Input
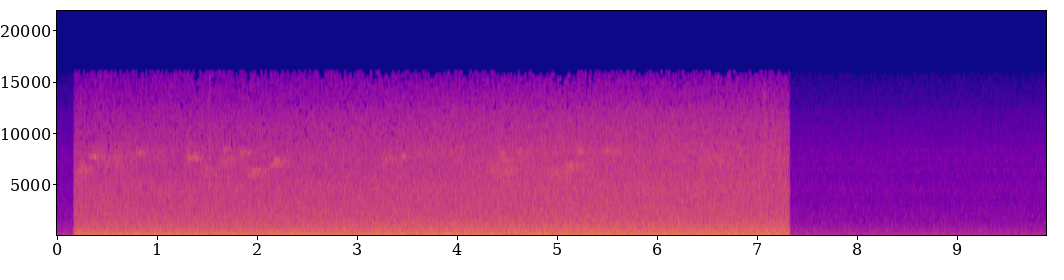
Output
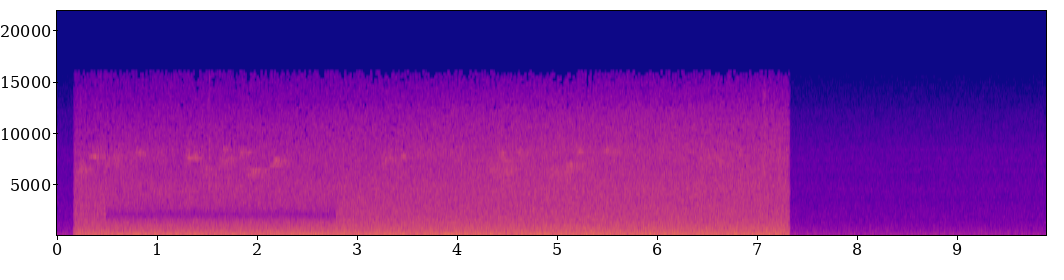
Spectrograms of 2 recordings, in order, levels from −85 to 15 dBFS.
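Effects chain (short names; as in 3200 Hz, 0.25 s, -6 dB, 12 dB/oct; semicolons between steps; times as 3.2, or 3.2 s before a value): 0.48–2.79 bell 2100 Hz -11.5 dB 0.63 oct; gain -5.5 dB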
